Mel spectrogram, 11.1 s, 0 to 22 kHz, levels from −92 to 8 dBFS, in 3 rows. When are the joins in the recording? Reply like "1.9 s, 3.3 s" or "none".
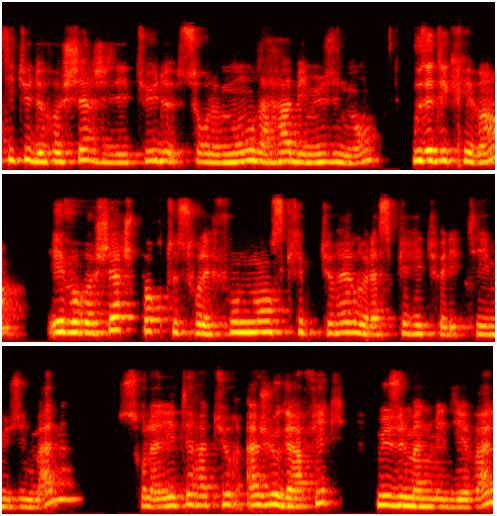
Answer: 3.0 s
